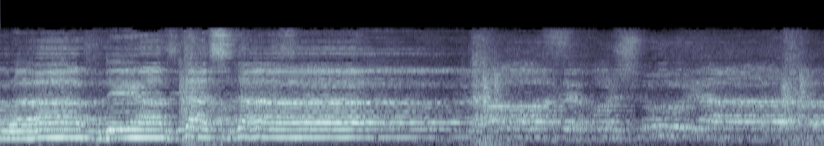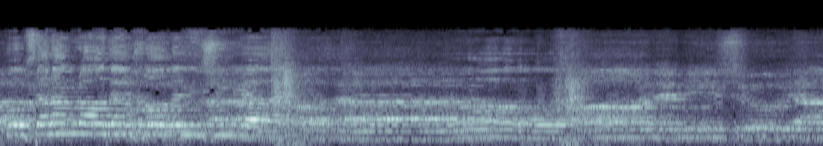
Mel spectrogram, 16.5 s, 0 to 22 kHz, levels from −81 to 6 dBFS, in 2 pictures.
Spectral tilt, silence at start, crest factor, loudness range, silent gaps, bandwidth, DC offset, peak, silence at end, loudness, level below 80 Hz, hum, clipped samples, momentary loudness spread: -3.5 dB/octave; 0 s; 16 dB; 8 LU; none; 11 kHz; under 0.1%; 0 dBFS; 0 s; -16 LUFS; -48 dBFS; none; under 0.1%; 12 LU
